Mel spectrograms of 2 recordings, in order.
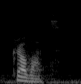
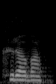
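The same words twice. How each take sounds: First: No vowel is heard between K and R. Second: A vowel is heard between K and R. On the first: The speaker calls it right. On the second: The speaker calls it wrong.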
